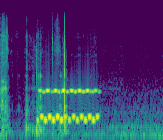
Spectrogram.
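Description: Electronic ringing tone: a rapid warble of two alternating pitches, about nine pulses in roughly one second, with a sharp click partway through.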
